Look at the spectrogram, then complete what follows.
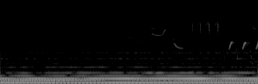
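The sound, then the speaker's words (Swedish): Scattered small birds chirp and trill softly, a quick run of repeated tweets near the end, all floating above a steady, low humming drone with no one talking. “Fåglarna kvittrar och fjärilarna dansar från blomma till blomma.”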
